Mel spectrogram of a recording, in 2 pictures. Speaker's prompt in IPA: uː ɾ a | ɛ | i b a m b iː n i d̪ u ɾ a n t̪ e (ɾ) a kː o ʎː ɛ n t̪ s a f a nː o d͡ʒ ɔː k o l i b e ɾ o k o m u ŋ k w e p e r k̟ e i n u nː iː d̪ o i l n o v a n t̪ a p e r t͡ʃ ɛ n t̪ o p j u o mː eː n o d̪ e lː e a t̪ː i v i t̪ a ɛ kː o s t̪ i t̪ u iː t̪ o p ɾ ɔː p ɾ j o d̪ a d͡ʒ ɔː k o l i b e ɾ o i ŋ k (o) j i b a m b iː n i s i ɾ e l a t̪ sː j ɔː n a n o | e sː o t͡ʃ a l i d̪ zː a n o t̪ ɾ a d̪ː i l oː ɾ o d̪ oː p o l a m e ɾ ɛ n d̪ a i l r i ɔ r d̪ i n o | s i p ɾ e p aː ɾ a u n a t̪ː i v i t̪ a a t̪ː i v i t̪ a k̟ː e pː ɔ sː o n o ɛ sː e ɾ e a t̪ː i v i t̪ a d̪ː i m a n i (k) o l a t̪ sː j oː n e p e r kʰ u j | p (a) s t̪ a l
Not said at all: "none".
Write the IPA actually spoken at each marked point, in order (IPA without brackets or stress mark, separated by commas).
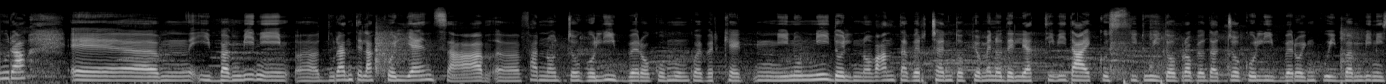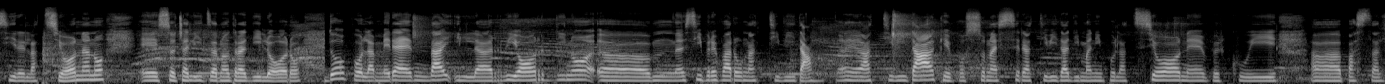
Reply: l, u, p, a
